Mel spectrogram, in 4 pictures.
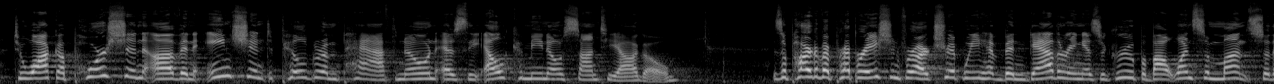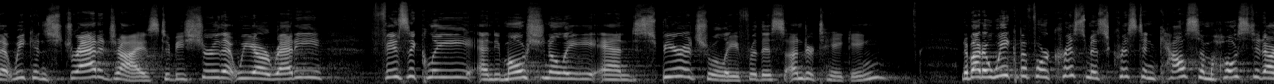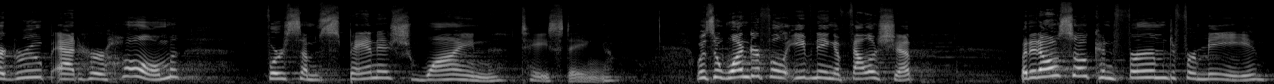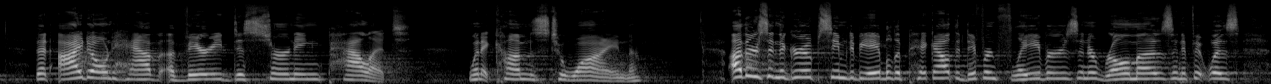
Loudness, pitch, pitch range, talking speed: -25 LUFS, 270 Hz, 235-315 Hz, 140 wpm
